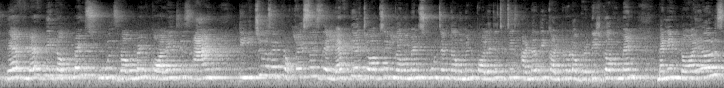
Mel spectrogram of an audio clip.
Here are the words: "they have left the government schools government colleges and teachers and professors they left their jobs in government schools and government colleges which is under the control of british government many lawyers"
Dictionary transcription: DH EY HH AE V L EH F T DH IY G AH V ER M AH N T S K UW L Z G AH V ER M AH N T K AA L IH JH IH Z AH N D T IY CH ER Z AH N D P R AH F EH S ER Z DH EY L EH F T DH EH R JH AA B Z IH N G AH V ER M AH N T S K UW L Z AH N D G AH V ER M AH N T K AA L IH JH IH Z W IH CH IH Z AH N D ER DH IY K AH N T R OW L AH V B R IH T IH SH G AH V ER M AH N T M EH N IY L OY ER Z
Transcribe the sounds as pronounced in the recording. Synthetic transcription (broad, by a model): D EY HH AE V L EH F T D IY G AH V ER M AH N T S K UW L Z G AH V ER M AH N T K AA L IH JH IH Z AH N D T IY CH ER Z AH N D P R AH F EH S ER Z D EY L EH F T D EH R JH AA B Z IH N G AH V ER M AH N T S K UW L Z AH N D G AH V ER M AH N T K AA L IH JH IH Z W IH CH IH Z AH N D ER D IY K AH N T R OW L AH V B R IH T IH SH G AH V ER M AH N T M EH N IY L OY ER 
